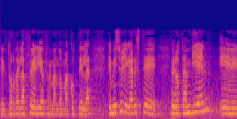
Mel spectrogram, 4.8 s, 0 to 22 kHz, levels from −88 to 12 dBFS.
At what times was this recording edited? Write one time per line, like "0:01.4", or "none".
0:03.4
